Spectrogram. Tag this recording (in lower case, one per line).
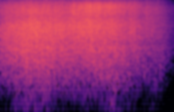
water
ocean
